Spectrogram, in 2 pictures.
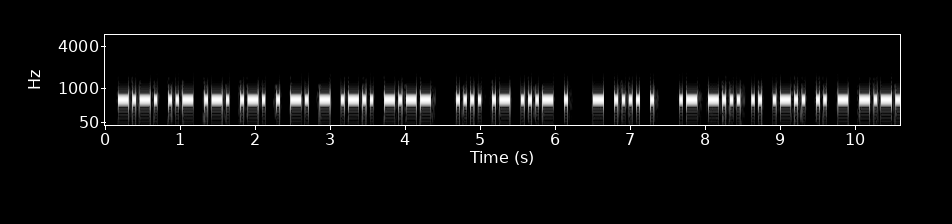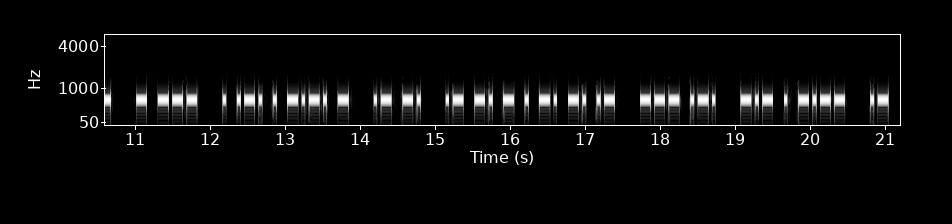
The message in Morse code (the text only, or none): CURRENTLY HAVE THE ABILITY TO ERECT AN ANTENNA OR KEY A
